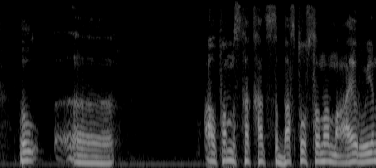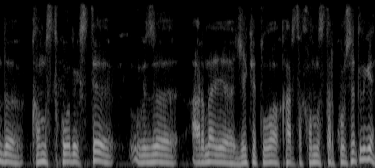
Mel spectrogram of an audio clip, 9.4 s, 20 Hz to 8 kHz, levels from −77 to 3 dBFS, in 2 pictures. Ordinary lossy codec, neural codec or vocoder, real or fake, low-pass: Opus, 16 kbps; none; real; 7.2 kHz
